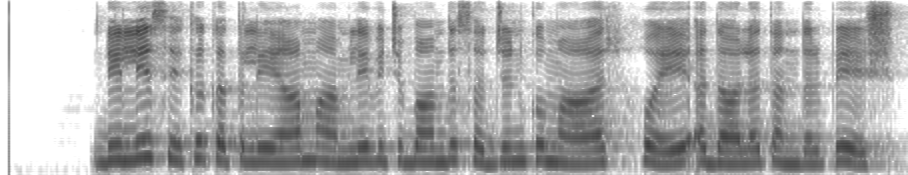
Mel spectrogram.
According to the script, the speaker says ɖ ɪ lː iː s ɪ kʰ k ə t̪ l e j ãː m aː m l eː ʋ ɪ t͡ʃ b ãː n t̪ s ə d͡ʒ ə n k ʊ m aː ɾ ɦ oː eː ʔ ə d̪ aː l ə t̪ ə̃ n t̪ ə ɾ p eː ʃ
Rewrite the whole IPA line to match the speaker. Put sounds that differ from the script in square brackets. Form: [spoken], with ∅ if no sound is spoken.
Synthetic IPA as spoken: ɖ ɪ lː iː s ɪ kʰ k ə t̪ l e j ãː m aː m l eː ʋ ɪ t͡ʃ b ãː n [d̪] s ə d͡ʒ ə n k ʊ m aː ɾ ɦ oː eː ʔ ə d̪ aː l ə t̪ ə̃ n [d̪] ə ɾ p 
